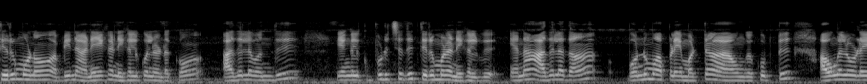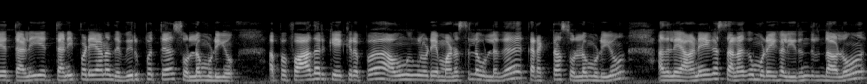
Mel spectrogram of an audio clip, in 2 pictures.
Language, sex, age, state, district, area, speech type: Tamil, female, 45-60, Tamil Nadu, Ariyalur, rural, spontaneous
